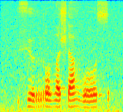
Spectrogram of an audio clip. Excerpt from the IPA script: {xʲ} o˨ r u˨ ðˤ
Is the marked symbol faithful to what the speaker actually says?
yes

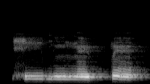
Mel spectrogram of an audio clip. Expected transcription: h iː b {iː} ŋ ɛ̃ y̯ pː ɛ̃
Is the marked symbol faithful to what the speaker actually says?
no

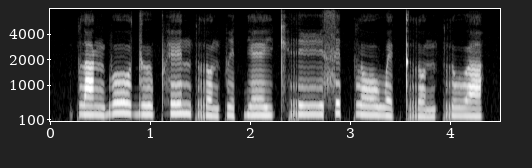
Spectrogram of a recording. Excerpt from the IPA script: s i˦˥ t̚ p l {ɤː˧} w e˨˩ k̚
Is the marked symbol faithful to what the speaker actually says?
no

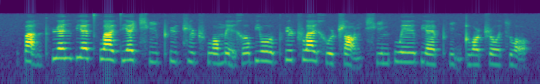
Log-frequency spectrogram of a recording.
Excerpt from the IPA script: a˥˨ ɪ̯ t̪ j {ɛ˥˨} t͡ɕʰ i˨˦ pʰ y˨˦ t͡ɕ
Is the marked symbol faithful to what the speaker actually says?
yes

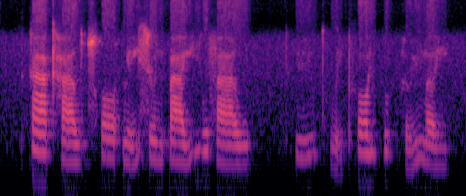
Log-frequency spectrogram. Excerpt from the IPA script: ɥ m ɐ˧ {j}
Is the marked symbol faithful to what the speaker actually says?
yes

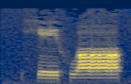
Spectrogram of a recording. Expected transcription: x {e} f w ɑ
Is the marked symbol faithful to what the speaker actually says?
yes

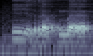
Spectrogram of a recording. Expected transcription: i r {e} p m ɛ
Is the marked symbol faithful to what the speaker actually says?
no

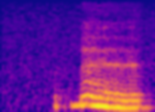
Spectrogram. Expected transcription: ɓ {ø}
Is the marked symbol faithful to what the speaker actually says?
yes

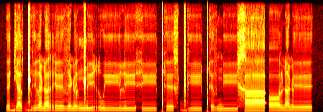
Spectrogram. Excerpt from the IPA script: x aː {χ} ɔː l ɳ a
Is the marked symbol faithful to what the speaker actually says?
no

